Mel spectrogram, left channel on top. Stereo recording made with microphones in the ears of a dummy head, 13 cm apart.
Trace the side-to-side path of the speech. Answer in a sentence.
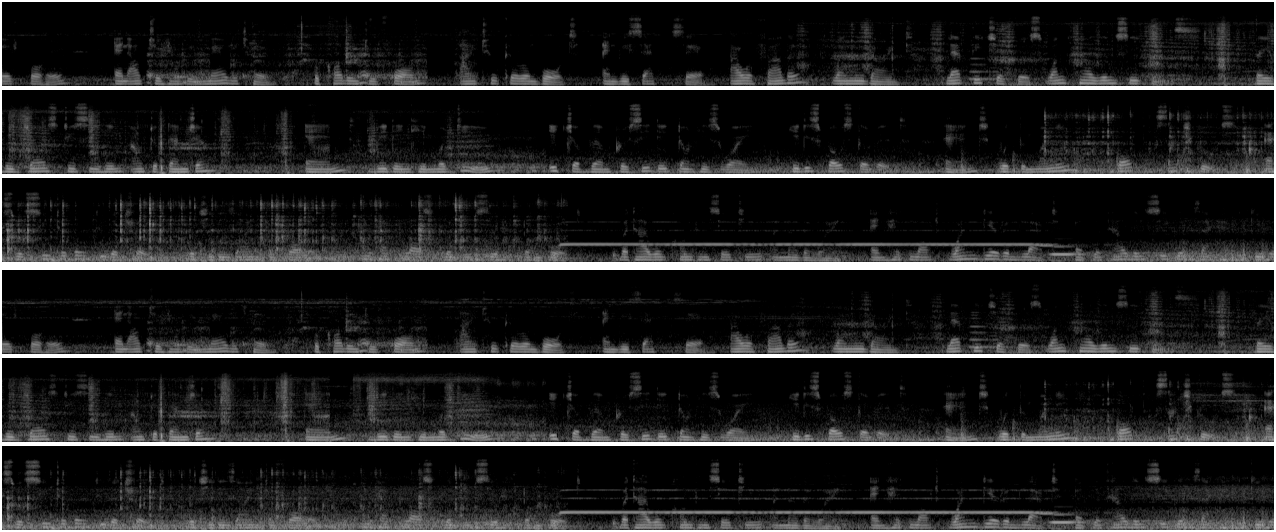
In this clip you hear the speech move from left to right.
